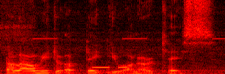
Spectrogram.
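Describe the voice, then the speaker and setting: An actor playing a stoic male cyborg police officer who speaks in terse, formal, deliberate sentences in a video game. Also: very deep voice, background noise. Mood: solemn, restrained.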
